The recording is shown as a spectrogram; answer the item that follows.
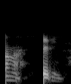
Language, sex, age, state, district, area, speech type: Tamil, female, 30-45, Tamil Nadu, Vellore, urban, conversation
